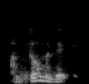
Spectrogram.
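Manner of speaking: soft, hushed ghost voice; lightly voiced ghost introducing itself. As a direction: breathe it like a friendly ghost. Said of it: "It's going".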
